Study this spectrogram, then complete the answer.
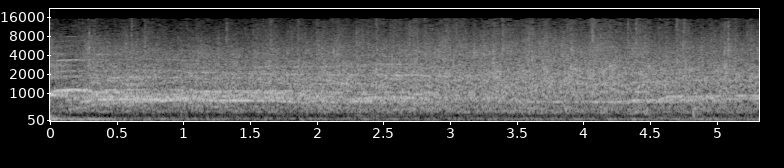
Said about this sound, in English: So now people start to stand up, if you can't see, if you're just listening. People start to stand up, and the applause goes on and on and on.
